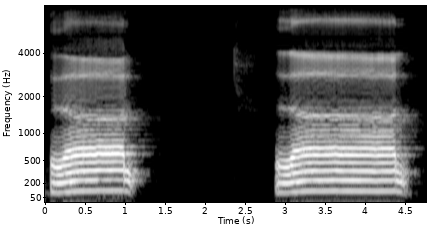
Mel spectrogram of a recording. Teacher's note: دانتوں کو بند نہیں کریں گے، زبان کا کنارہ اور دانتوں کے اندرونی کنارے سے، اوپر کے دانتوں کے اندرونی کنارے سے نکلے۔ ذال، ذال۔ · سیٹی نکالیں گے تو زا ادا ہو جائے گا۔ ذال کو بغیر سیٹی کے نرمی کے ساتھ پڑھیں گے۔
